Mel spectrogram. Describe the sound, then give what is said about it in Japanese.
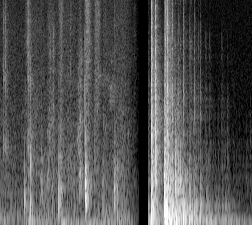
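A door opening onto the front entrance of a house: a few soft wooden thuds and knocks, a brief silence, then a loud clunk of the latch and panel that rings out and fades slowly. “扉を開けると、あなたの家の玄関が見えます。”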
